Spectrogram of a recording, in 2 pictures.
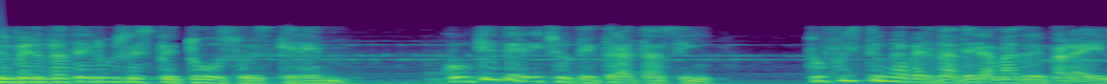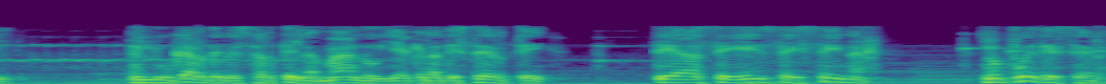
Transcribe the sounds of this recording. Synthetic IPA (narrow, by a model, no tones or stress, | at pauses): elβe̞ɾðaðe̞ɾoirespe̞t̪wo̞so̞eskeɾem | ko̞ŋke̞ðeɾe̞t͡ʃo̞t̪et̪ɾat̪aːsi | t̪ufwist̪eunaβeɾðaðeɾamaðɾe̞paɾae̞lenluɣaɾðeβe̞saɾt̪elamano̞iaɣɾaðese̞ɾt̪e | t̪easeesaese̞na | no̞pwe̞ðeseɾ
